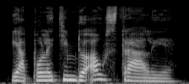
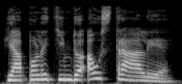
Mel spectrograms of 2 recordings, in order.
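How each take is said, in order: First: Said in the usual way. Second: A louder, proud reveal; proud announcement. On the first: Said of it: "rovnou dodala". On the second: A narrator's reading. Girl proudly tells classmates about her trip, announcing. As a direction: announce it to the whole group. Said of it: "řekla Anička a rovnou dodala".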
